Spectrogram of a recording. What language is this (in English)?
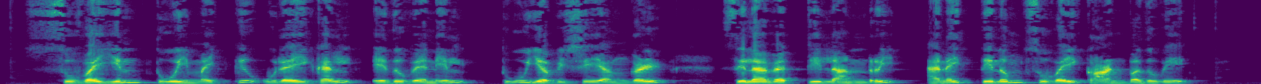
Tamil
